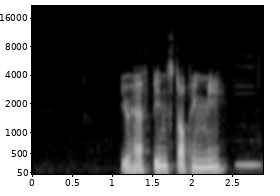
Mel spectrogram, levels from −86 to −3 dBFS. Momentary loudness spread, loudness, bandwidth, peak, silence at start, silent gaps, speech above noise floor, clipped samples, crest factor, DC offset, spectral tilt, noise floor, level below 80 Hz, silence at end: 10 LU; -26 LUFS; 6 kHz; -8 dBFS; 1.1 s; none; 50 dB; under 0.1%; 20 dB; under 0.1%; -8.5 dB/octave; -74 dBFS; -58 dBFS; 0 s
